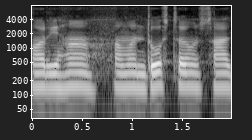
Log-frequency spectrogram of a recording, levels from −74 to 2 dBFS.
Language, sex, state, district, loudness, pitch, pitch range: Chhattisgarhi, male, Chhattisgarh, Rajnandgaon, -14 LUFS, 145 Hz, 145-150 Hz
